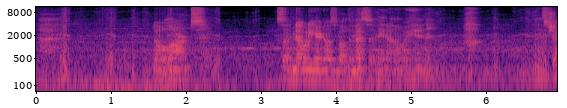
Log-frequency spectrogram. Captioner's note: sighs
